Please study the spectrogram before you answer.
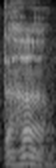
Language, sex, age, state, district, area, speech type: Sanskrit, male, 18-30, Karnataka, Uttara Kannada, rural, spontaneous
